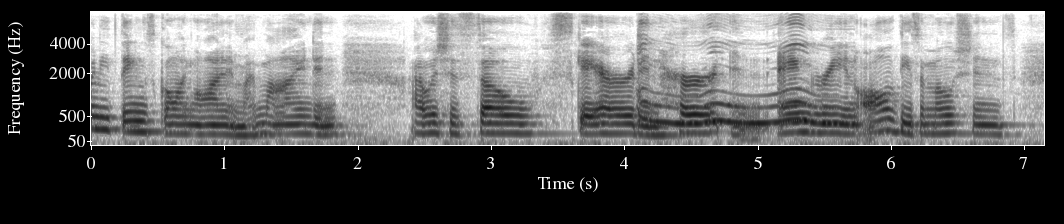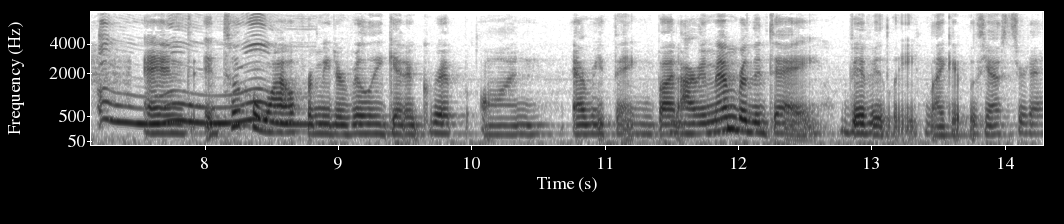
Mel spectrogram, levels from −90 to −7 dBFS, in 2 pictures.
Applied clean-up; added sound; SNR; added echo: none; Dog; -2 dB; none.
